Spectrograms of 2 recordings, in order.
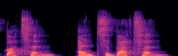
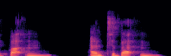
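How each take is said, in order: First: The middle T is clearly pronounced. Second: The middle T becomes a glottal stop. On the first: This is the older way of saying it. "forty years ago, we would pronounce these as button and Tibetan" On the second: This is the current way of saying it. "now we say button and Tibetan"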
